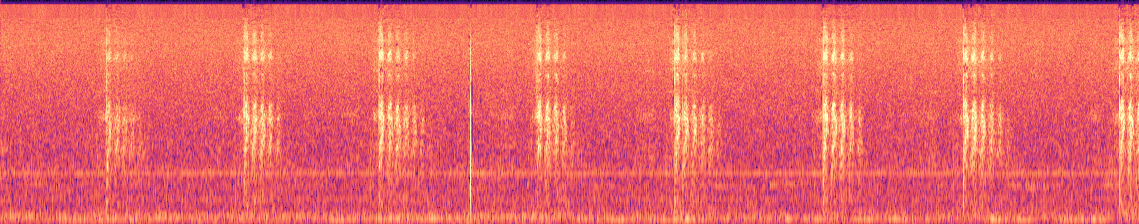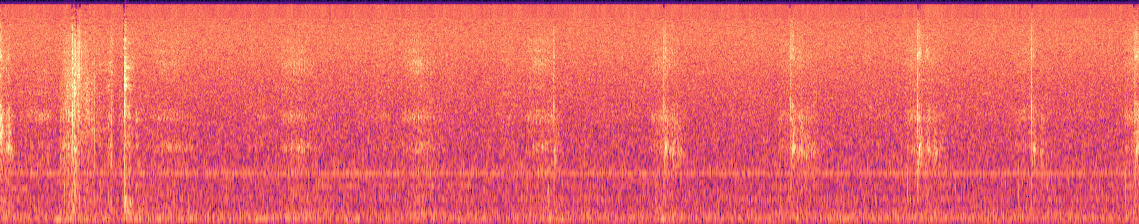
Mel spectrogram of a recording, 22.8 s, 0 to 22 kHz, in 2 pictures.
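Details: Sleeping black Labrador puppy snoring with rapid, rhythmic snorting snores, about 43 a minute, fading toward the end.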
